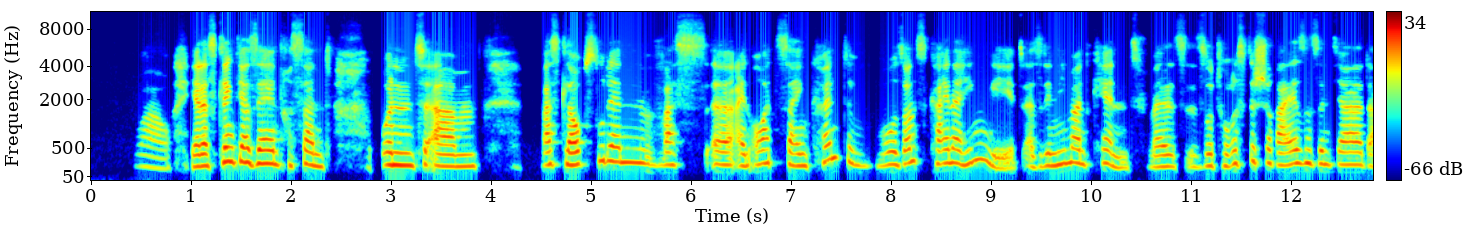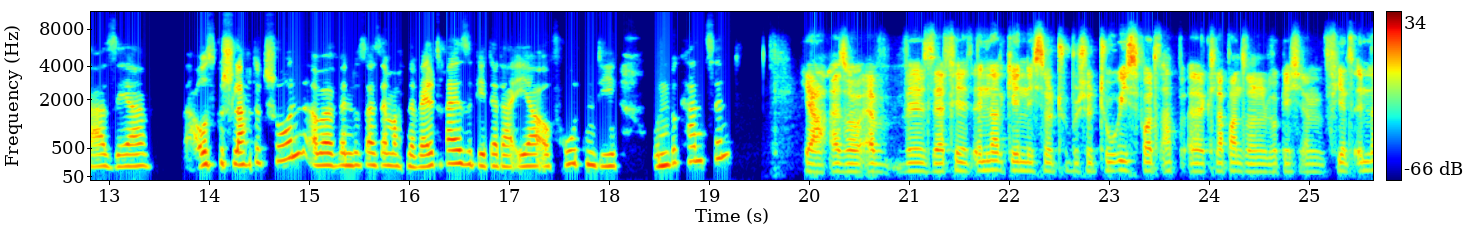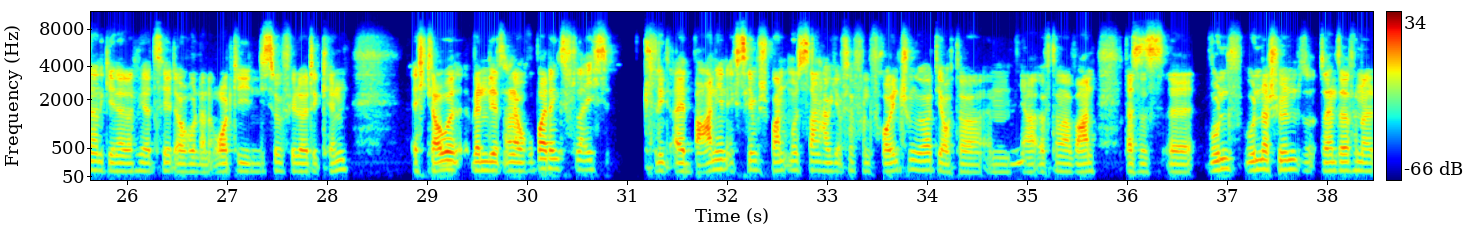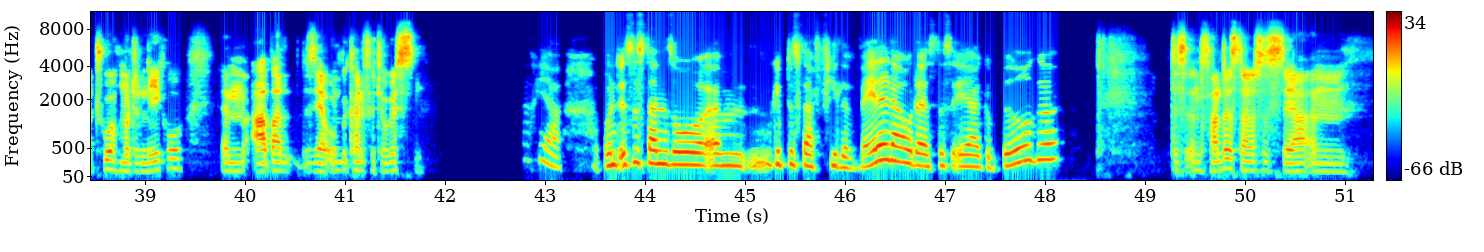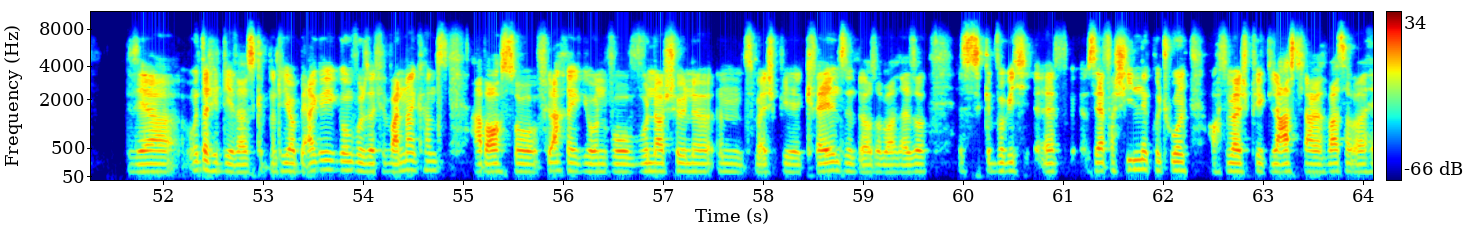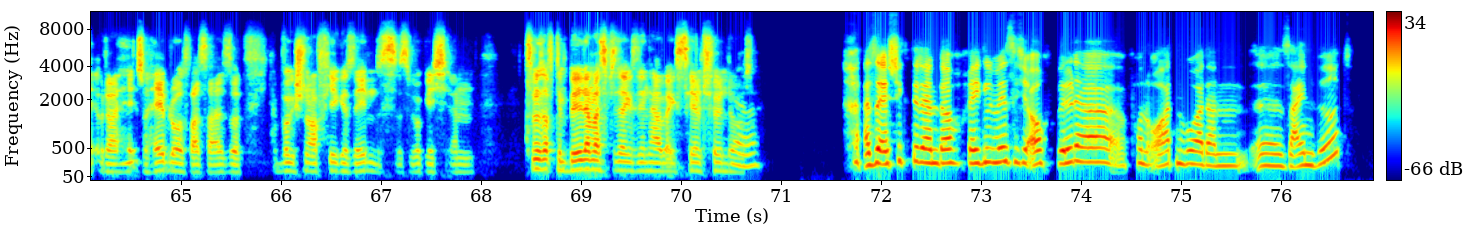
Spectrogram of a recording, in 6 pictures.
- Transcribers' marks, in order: none
- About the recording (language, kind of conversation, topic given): German, podcast, Wer hat dir einen Ort gezeigt, den sonst niemand kennt?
